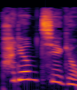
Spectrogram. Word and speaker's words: 파렴치: 그렇다면 파렴치의 경우는 어떨까요? 파렴치 역시 한자어이긴 하지만 일반적인 현실 발음이 파렴치이기 때문에 파염치로 표기를 정한다면 표기와 발음간의 불일치를 설명할 수 없게 됩니다.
